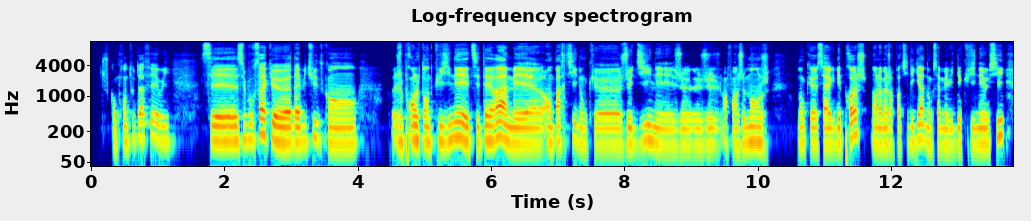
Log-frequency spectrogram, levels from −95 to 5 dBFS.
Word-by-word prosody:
Je - - -20
comprends 130 - -7
tout 135 +2 -14
à 150 0 0
fait, 150 0 -5
oui. 130 -1 -6 0.5
C'est 130 -1 +3
c'est 130 +2 -5
pour 140 -1 -5
ça 180 +2 +6
que 125 -4 +6
d'habitude 130 +4 -1
quand 120 -1 -1 0.5
je 130 -1 -4
prends 130 +2 +1
le 135 - +3
temps 130 -1 -1
de 120 - -11
cuisiner 140 +3 +2
et 125 - 0
cetera, 135 +4 +5
mais, 120 -1 +3
heu, 115 0 0
en 125 -1 0
partie 130 +3 -2
donc 115 -3 -10
heu, 115 0 0
je 115 +2 -4
dîne 130 +3 -4
et 110 -1 -4
je 115 +1 -5
je 115 +1 -6
enfin 115 -3 -6
je 115 - -5
mange, 125 -3 -2 0.4
donc 120 0 -6
c'est 115 - -2
avec 115 0 +3
des 120 0 -1
proches, 175 +9 +1
dans 120 - -4
la 115 - +1
majeure 115 -1 -3
partie - - -8
des 125 - -6
cas, 145 +1 +2
donc 120 -4 -8
ça 105 - -4
m'évite 110 0 -6
de 115 - -4
cuisiner 115 0 -5
aussi. 125 +9 -2
125 Hz, 225 wpm, -23 LUFS, 115-135 Hz, 0.5 s, ça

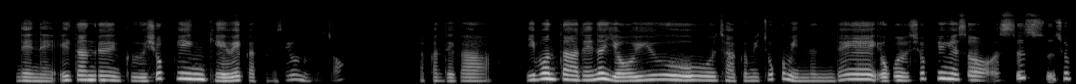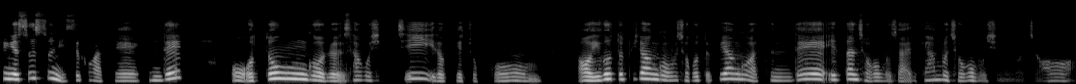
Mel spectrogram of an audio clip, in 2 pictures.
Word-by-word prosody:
네 175 0 -3
네. 155 -2 -6
일단은 205 -1 0
그 165 -2 -6
쇼핑 265 +2 +3
계획 175 -2 0
같은 160 -2 -15
거 155 - -23
세우는 200 +1 -11
거죠. 205 +6 -27 0.8
약간 170 -1 -15
'내가 160 0 -8 0.4
이번 245 +4 +5
달에는 220 +1 +4
여유 195 +1 +2
자금이 170 -1 -10
쪼끔 230 +5 -4
있는데 185 +8 -1
요걸 175 +2 -2
쇼핑해서 240 -5 -1
쓸 180 +12 -5
수 310 - -11
쇼핑에 260 -2 +4
쓸 275 +5 -3
순 280 -4 +1
있을 200 +3 -9
것 190 - -22
같아. 160 -2 -10 0.4
근데 240 +11 +2 0.5
어 180 - -2
어떤 250 +9 +6
거를 175 -6 0
사고 200 -1 -10
싶지?' 265 +9 -6
이렇게 155 -4 -8
쪼끔 165 +3 -10 0.4
'어 180 0 +4
이것도 240 +6 +4
필요한 250 0 +3
거고 195 -4 -4
저것도 180 -1 -10
필요한 250 0 0
거 235 - -3
같은데 190 +8 -1
일단 230 +2 0
적어 165 -6 -9
보자.' - - -13
이렇게 180 +4 -14
한 210 - -6
번 205 - -5
적어 170 +1 -8
보시는 170 - -18
거죠. 160 +1 -20
195 Hz, 300 characters per minute, -25 LUFS, 170-235 Hz, 0.8 s, 어떤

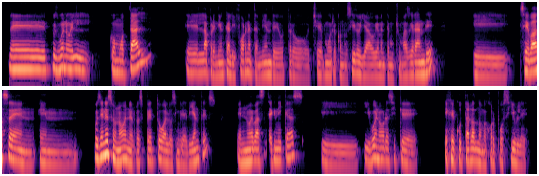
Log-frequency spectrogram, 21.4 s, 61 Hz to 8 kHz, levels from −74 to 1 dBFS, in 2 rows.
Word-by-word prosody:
Eh, 165 -1 +4
pues 175 -4 +1
bueno, 170 0 +3
él 155 -3 0 0.3
como 135 -3 -1
tal, 240 - +4 0.6
él 135 -2 -2
aprendió 120 -3 -1
en 120 - -3
California 130 +2 -2
también 120 +1 -2
de 110 -2 -4
otro 105 -2 -8
chef 115 -3 -6
muy 115 0 -3
reconocido, 115 +3 -4
ya 110 -1 -2
obviamente 110 0 -4
mucho 105 +2 -9
más 110 0 -5
grande. 120 +3 +1 0.7
Y 110 +2 -4
se 150 -2 +4
basa 145 -1 +7
en 110 -2 -3
en, 110 - -6 0.2
pues, 160 -1 +3
en 175 +3 +8
eso, 195 -8 +7
¿no?, 130 +4 +4
en 140 - +1
el 115 - +1
respeto 125 +3 -1
a - - +2
los 115 -1 -4
ingredientes, 115 +5 -3 0.4
en 120 +1 -1
nuevas 130 0 +2
técnicas, 160 +8 -1 0.3
y 105 -3 -6
y, 140 -3 -2
bueno, 155 +2 +2
ahora 140 -2 -1
sí 125 - -8
que 115 -5 -3 0.5
ejecutarlas 135 -1 +1
lo 120 - +1
mejor 110 +1 -5
posible. 115 -3 -4
125 Hz, 135 wpm, -23 LUFS, 110-145 Hz, 0.7 s, en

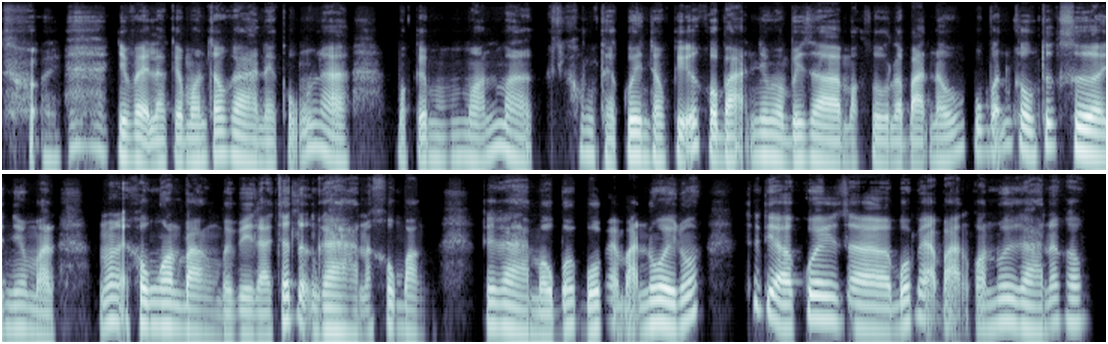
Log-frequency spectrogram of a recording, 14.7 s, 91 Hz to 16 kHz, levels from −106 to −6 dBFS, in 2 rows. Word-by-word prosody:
Rồi. 130 -1 -9 0.4
Như 140 - +2
vậy 130 - +4
là 115 +1 0
cái 120 +1 -1
món 120 0 0
cháo 150 +3 +2
gà 135 -5 +1
này 110 -1 -4
cũng 135 +7 -5
là 165 -9 0 0.3
một 115 - -8
cái 125 - +1
món 130 +3 -5
mà 160 -8 -2 0.2
không 150 -2 -9
thể 120 - -5
quên 145 +3 +3
trong 125 0 -1
ký - - 0
ức - - +2
của 130 - +4
bạn. 130 -1 +2
Nhưng 140 -1 +1
mà 130 - +1
bây 130 +1 0
giờ 120 -3 +4
mặc 115 -1 -9
dù 115 -1 -1
là 115 - -1
bạn 110 0 +1
nấu 125 +8 -3
cũng 160 - -5
vẫn - - -1
công 160 -3 +2
thức 195 0 -2
xưa 160 -4 +7
nhưng 140 -2 -4
mà 110 -3 0 0.3
nó 175 - 0
lại 175 - 0
không 155 -1 +2
ngon 150 -2 +3
bằng, 120 -4 0
bởi 115 - -4
vì 120 -1 -2
là 115 0 -1
chất 180 - 0
lượng 130 - -1
gà 130 -2 +1
nó 125 - -6
không 145 -1 -4
bằng 125 -2 -2 0.4
cái 155 -1 -1
gà 140 -4 +1
mà 110 -1 -1
bố 155 - +1
bố 140 +1 +3
mẹ - - -4
bạn 140 - -1
nuôi, 160 -2 +6
đúng 170 - +1
không? 235 - -7 0.3
Thế 290 - -5
thì - - +5
ở 145 - +6
quê 190 -2 +3
giờ 140 -5 +3
bố 160 +5 +1
mẹ 200 - 0
bạn - - -2
còn 150 - -3
nuôi 170 0 0
gà 145 -3 -1
nữa 170 +3 -4
không? 170 -1 -3
135 Hz, 310 wpm, -23 LUFS, 125-155 Hz, 0.4 s, xưa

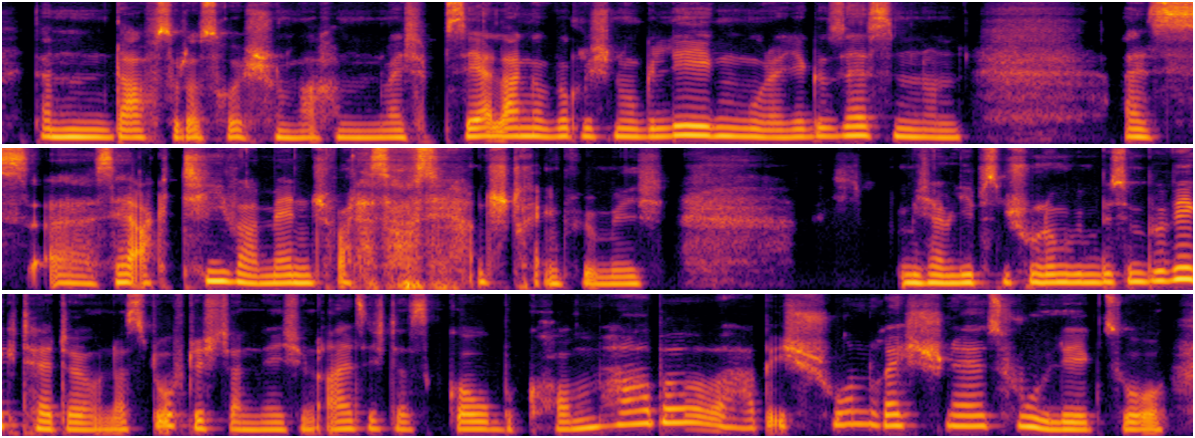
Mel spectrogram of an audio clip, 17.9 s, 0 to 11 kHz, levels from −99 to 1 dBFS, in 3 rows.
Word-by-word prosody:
dann 175 -2 +1
darfst 170 0 +3
du - - -4
das 170 -2 0
ruhig 170 -1 -2
schon 160 -2 -1
machen.“ 160 0 -5
Weil 165 - -3
ich 165 - -5
habe - - -18
sehr 190 +1 +4
lange 195 -2 +1
wirklich 190 0 -5
nur 185 -1 -1
gelegen 200 +1 +2
oder 170 -2 -2
hier 175 +2 -4
gesessen 195 -1 -1
und 165 -1 -6 0.8
als, 180 -1 +7
äh, 175 -2 -4
sehr 190 +4 +3
aktiver 205 -6 +1
Mensch 175 +1 +1
war - - -3
das - - +3
auch - - -2
sehr - - +5
anstrengend 165 -4 -1
für - - -5
mich. 155 +1 -4 1.2
Mich 185 0 +2
am 175 - +3
liebsten 185 +2 +1
schon 190 0 -1
irgendwie 190 0 +2
'n 185 - +1
bisschen 195 +2 +1
bewegt 250 +4 +3
hätte 165 -2 -1
und 165 +1 -7
das 175 +2 -3
durfte 250 -3 -3
ich 185 0 -4
dann 165 -1 -5
nicht. 165 +2 -6
Und 175 - -7
als 180 +2 -3
ich 180 - -8
das 165 -6 -8
Go 175 +1 -1
bekommen 175 +6 -6
habe, 300 -3 -1
habe 195 0 -8
ich - - -2
schon 285 +1 -6
recht 255 -1 -1
schnell 245 -1 -1
zugelegt. 175 -9 -1
So 125 - -2
180 Hz, 200 wpm, -19 LUFS, 170-200 Hz, 1.2 s, als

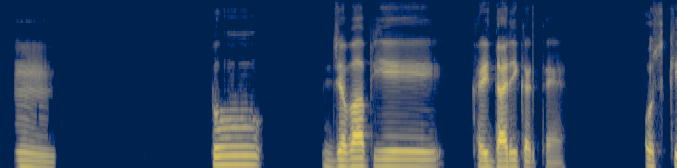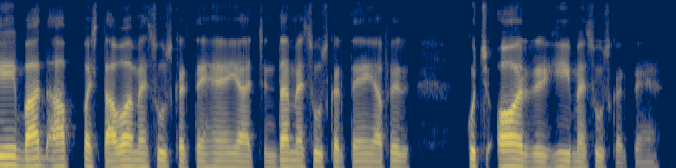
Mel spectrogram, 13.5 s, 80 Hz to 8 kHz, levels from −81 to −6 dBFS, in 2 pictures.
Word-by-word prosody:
हुँ। 110 -4 -4 1.6
तो, 155 0 0 0.6
जब 125 +1 +1
आप 135 0 +5
ये 125 +1 0 0.3
खरीदारी 120 0 +5
करते 100 - -4
हैं, 95 -1 -11 0.8
उसके 155 0 +1
बाद 135 +2 +5
आप 135 0 -2
पछतावा 125 0 +3
महसूस 120 0 -3
करते 115 +1 -3
हैं 115 0 -1
या 110 -1 0
चिंता 110 +3 -1
महसूस 115 -1 -3
करते 115 +1 -5
हैं 115 0 -3
या 110 -1 -2
फिर 115 -3 -4 0.6
कुछ - - -2
और 130 -3 +5
ही 110 +2 -3
महसूस 105 -2 -6
करते 100 +1 -13
हैं? 100 0 -18
120 Hz, 125 wpm, -23 LUFS, 110-130 Hz, 1.6 s, आप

